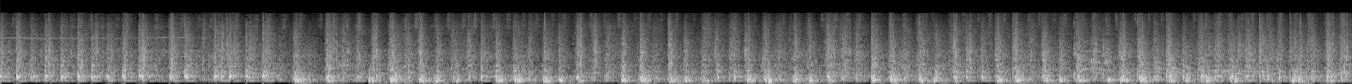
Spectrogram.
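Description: Samba batucada: a drum band playing a fast, driving samba rhythm of snare and hand-percussion strikes, with deep bass drums joining about three seconds in. A thin high held tone sounds over the drumming during the first two seconds.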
